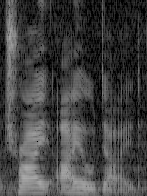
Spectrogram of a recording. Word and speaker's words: triiodide: You might have a triiodide. So you'll notice triiodide. I'm saying both I's, I'm using both I's, and so you'll need to include both.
